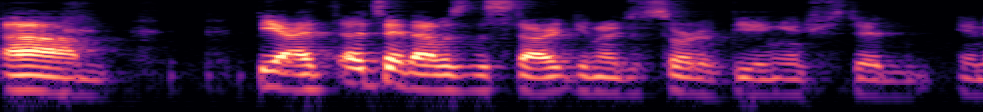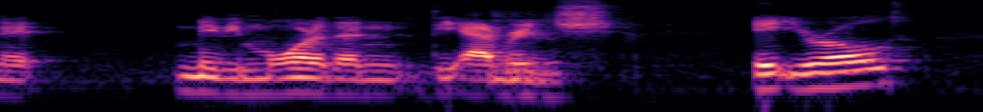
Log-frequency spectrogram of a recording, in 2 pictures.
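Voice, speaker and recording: An unremarkable speaking voice from a man with an American accent, medium pitch, ordinary pitch variation, a fairly quick pace, and big swings in loudness. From northeastern Pennsylvania (Wilkes-Barre area). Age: 30s. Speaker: improv comedian and teacher. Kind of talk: interview conversation.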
